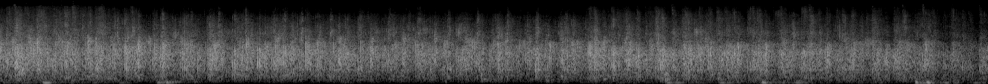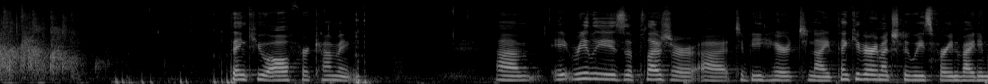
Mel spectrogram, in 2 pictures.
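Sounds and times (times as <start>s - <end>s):
audience applause at the Los Angeles Public Library welcoming two authors: 0.0s - 10.9s
speech: 12.2s - 13.6s, 14.8s - 19.7s.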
